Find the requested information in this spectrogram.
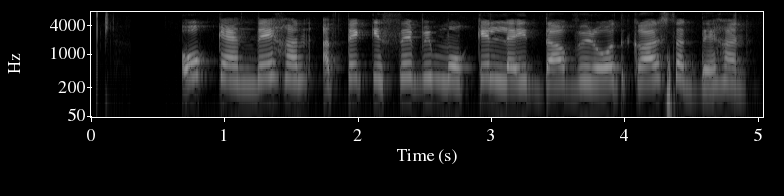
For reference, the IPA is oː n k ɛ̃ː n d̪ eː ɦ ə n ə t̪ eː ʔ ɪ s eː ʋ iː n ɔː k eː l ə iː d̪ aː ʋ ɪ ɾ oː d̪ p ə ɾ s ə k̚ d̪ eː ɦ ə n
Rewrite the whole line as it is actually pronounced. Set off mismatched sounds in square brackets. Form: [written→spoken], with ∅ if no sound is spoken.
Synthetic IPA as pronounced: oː [n→∅] k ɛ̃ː n d̪ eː ɦ ə n ə t̪ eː [ʔ→k] ɪ s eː ʋ iː [n→m] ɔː k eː l ə iː d̪ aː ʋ ɪ ɾ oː d̪ [p→k] ə ɾ s ə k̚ d̪ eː ɦ ə n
